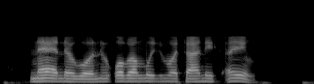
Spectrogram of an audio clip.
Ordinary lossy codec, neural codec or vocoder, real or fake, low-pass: none; codec, 24 kHz, 1 kbps, SNAC; fake; 3.6 kHz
